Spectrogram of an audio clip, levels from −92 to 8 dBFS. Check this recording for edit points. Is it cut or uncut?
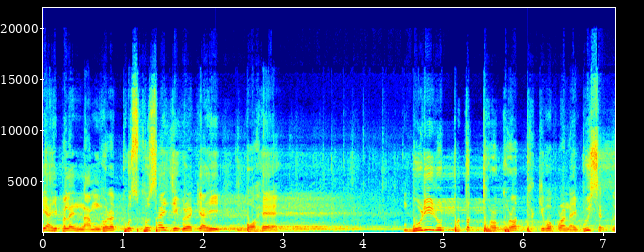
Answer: uncut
